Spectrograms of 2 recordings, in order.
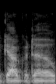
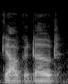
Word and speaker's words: Gal Gadot: name it's actually pronounced Gal Gadot at least that's my American Boy of pronouncing it but you do pronounce a t one reason I'm saying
